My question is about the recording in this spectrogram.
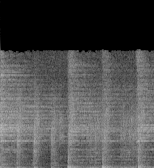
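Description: Military band drums playing a march, with a heavy stroke about once a second.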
